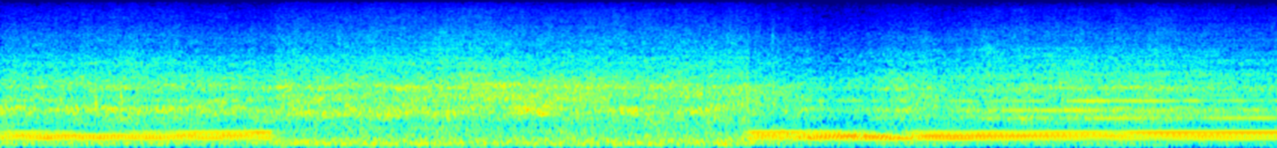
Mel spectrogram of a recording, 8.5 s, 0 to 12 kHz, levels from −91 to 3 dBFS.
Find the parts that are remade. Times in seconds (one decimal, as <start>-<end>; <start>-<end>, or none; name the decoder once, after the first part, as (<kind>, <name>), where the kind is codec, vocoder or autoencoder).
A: 2.3-2.9 (vocoder, Vocos); 3.6-4.4; 5.2-6.1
